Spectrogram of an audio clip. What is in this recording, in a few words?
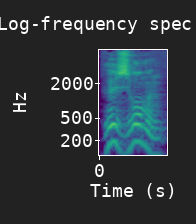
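"gezwommen", Dutch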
